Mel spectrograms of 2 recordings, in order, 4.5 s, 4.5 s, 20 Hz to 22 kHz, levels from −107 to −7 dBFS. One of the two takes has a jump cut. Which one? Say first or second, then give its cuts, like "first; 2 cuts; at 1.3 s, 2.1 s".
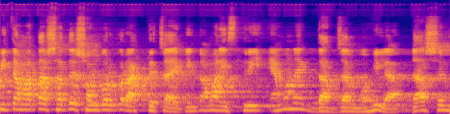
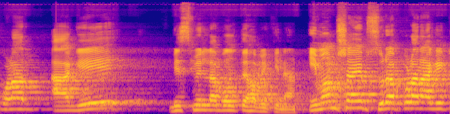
second; 1 cut; at 2.9 s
